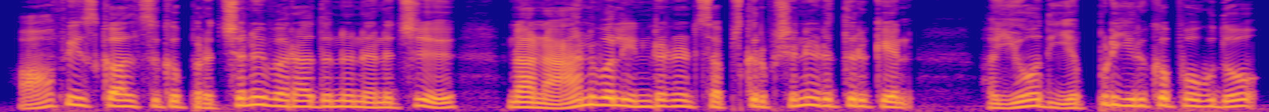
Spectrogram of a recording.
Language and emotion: Tamil, fearful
